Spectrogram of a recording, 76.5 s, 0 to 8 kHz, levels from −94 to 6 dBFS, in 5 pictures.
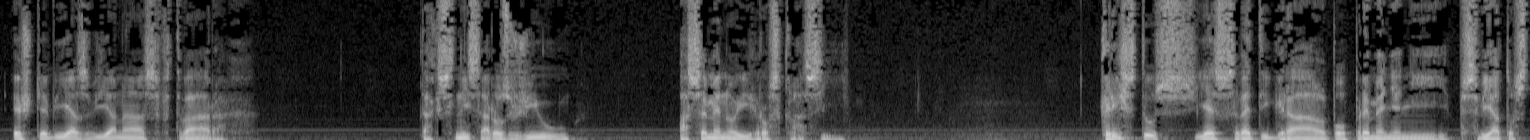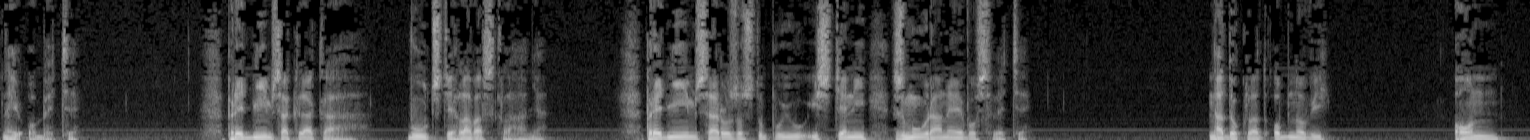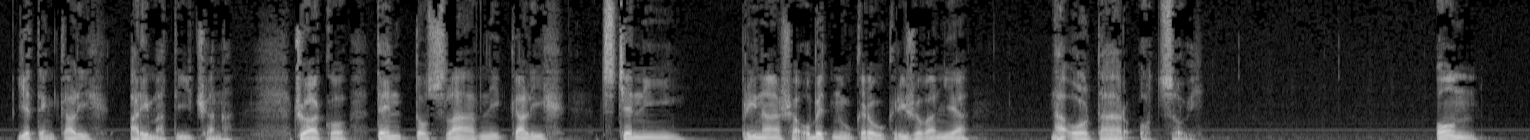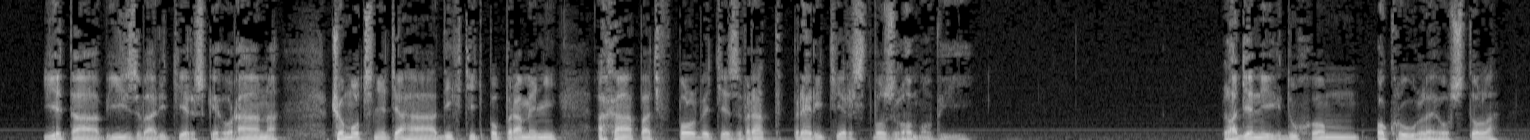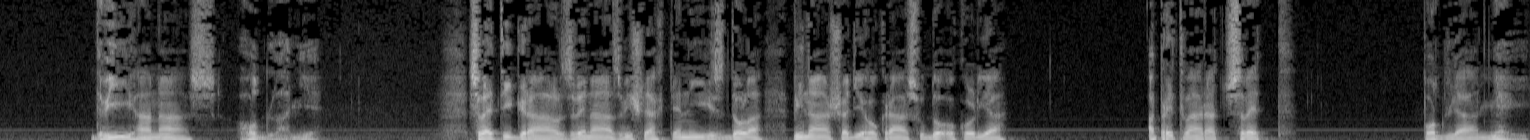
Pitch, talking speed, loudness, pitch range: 95 Hz, 80 wpm, -22 LUFS, 85-100 Hz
